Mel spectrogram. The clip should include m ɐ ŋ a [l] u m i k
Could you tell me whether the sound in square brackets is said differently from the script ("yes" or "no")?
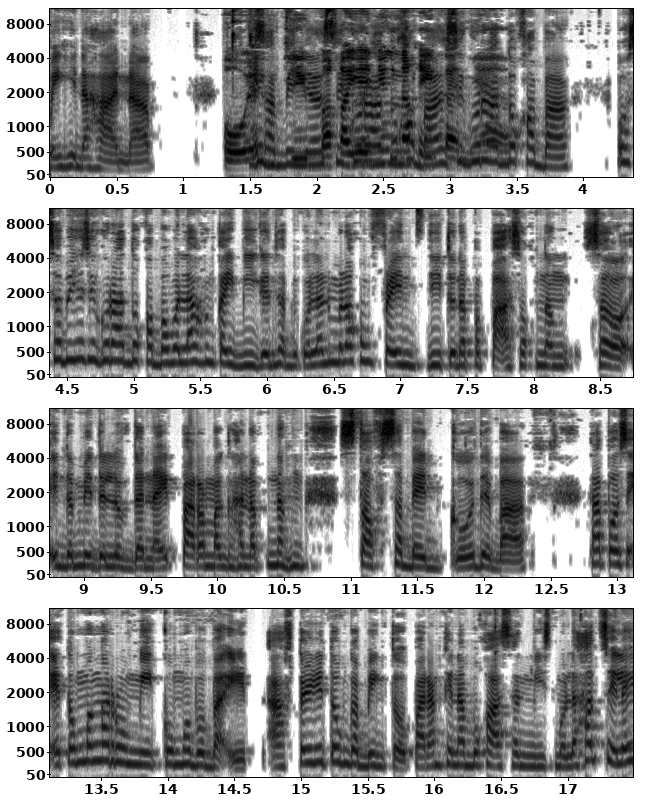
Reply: yes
